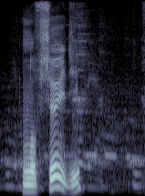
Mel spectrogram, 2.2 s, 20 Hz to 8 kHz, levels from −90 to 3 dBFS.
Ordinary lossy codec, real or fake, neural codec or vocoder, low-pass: none; real; none; none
